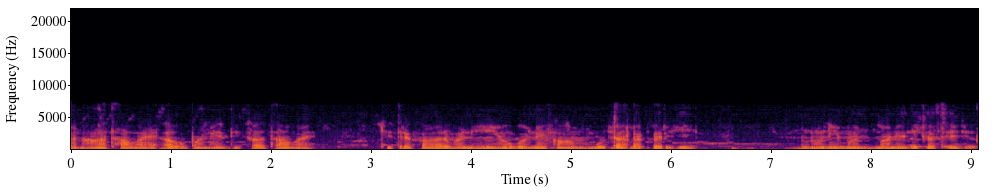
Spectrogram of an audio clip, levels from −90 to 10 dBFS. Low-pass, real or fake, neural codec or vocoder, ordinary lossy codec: 7.2 kHz; fake; vocoder, 22.05 kHz, 80 mel bands, HiFi-GAN; none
